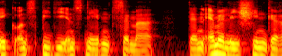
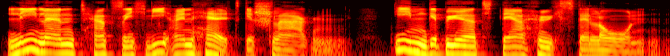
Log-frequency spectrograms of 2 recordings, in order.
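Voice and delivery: slow, stately proclamation, slightly raised; solemn game messenger; 3 semitones higher, 5 dB louder, slower than usual. Acted. Messenger praising a fighter after battle, solemn. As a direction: proclaim it slowly and weightily.

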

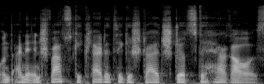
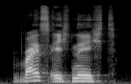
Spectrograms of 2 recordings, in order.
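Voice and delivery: slow, raised call back; 5 semitones higher, 5 dB louder, slower than usual. A narrator's reading. Rashid answers Nick while leaving, calling back. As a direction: throw the answer back up the stairs. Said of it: "rief Rashid zurück".

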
